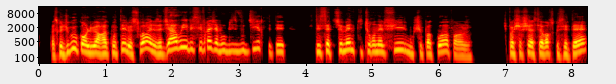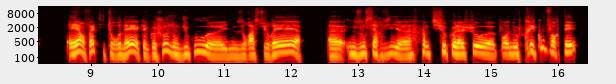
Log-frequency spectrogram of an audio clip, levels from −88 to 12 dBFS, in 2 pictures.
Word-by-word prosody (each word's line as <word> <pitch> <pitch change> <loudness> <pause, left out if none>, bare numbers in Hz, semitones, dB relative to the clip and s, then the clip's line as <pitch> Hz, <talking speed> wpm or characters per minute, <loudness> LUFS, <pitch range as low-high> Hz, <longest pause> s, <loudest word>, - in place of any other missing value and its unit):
Parce 130 - -7
que - - 0
du 160 - -4
coup, 255 +1 +1
quand 200 - +5
on - - +5
lui 165 -1 +4
a - - +7
raconté 155 +7 0
le 165 - +3
soir, 230 - +4
il 200 - +2
nous 150 - -2
a - - 0
dit: 145 - 0
«Ah 240 - +7
oui, 285 +2 0
mais 235 - -5
c'est 240 +2 -8
vrai, 275 +4 +2
j'avais 220 -5 -1
oublié 195 -1 -6
de - - -8
vous 210 - -6
dire, 245 +7 -8
c'était 180 +2 -4 0.4
c'était 180 - -6
cette 195 +4 +1
semaine 215 +2 +1
qu'il 180 -4 -17
tournait 185 0 -1
le 175 - -2
film», 220 -4 -5
ou - - -9
je - - -13
sais - - -7
pas 150 -1 -1
quoi, 180 +6 +1
enfin, 130 -8 -5
j 115 - -11 0.5
j'ai - - -24
pas 155 - +1
cherché 155 +2 -1
à 155 - +5
savoir 155 0 +2
ce - - -21
que 145 - -8
c'était. 155 - +1 0.4
Et - - +6
en - - +5
fait, - - +1
il - - -16
tournait 135 +6 +2
quelque 135 -1 -4
chose, 205 +9 -1
donc 145 -4 -3
du 145 +4 -6
coup, 180 0 -1
heu, 120 -1 0
ils 120 0 -7
nous 120 0 -9
ont - - -5
rassurés, 145 - +2
heu, - - +4 0.4
heu, 125 0 +2
ils 155 - -8
nous 145 -2 -4
ont - - -1
servi, 150 0 -3
heu, 125 -1 0 0.2
un 180 - 0
petit 150 - -10
chocolat 160 -5 +3
chaud, 150 0 +2
heu, - - -6
pour 145 -1 -2
nous 145 0 -3
réconforter. 180 - +1
160 Hz, 285 wpm, -22 LUFS, 140-190 Hz, 0.5 s, a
